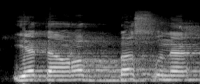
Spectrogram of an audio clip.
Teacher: اس لفظ کے اندر را کو اور صاد کو، ان دونوں کو پر کر کے پڑھیں گے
